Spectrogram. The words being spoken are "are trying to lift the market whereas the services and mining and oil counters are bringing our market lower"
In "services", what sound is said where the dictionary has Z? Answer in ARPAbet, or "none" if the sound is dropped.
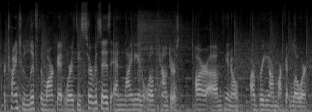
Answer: Z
